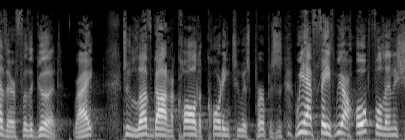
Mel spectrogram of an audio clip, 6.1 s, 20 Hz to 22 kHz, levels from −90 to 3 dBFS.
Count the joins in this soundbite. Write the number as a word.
one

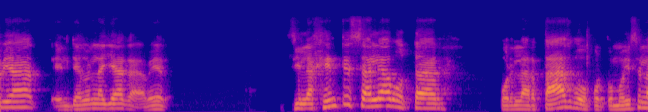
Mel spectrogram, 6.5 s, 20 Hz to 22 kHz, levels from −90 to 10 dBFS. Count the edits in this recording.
zero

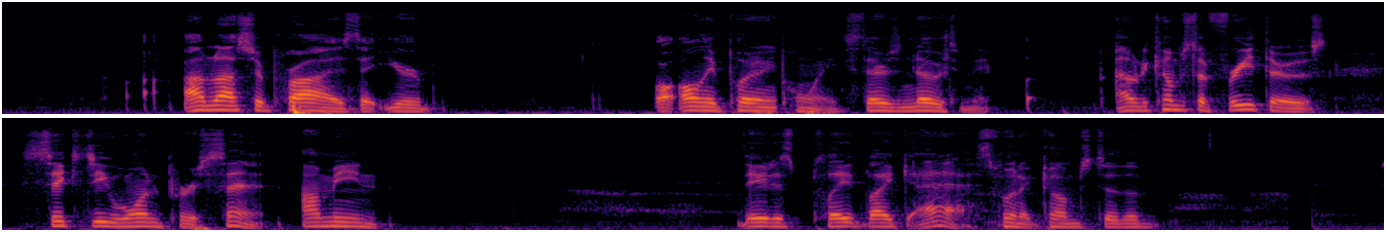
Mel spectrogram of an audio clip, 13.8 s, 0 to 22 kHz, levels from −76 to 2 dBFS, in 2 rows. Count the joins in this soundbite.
three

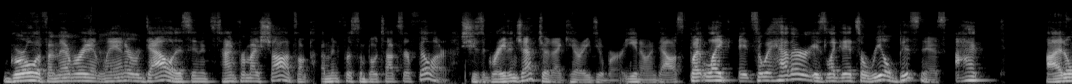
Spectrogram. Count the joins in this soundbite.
two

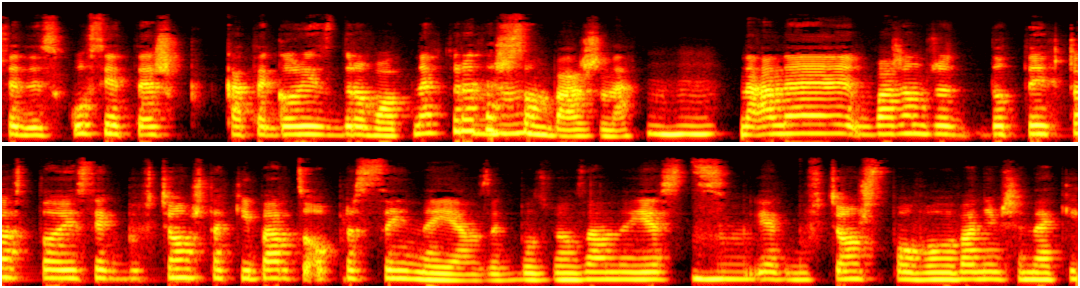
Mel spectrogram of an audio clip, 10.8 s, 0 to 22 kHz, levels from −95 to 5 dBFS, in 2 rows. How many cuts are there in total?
zero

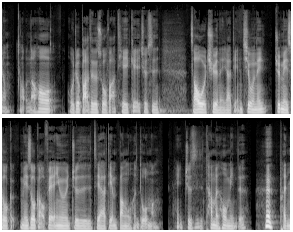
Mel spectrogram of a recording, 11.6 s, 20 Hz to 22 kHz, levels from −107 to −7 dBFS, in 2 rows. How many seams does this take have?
zero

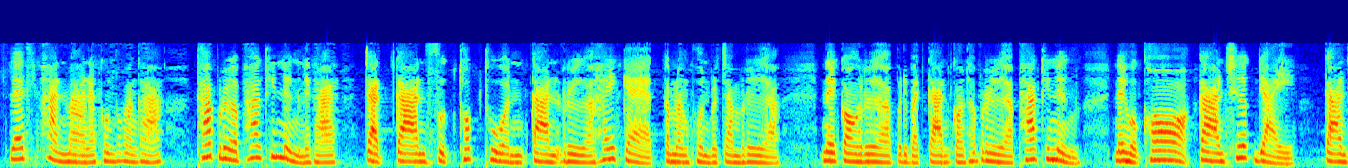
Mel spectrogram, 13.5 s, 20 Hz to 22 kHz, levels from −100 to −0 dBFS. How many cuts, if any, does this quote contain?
one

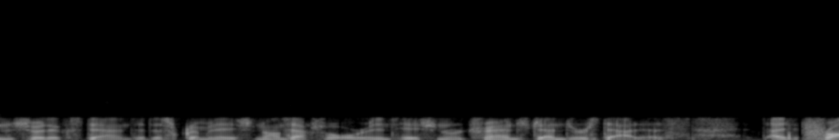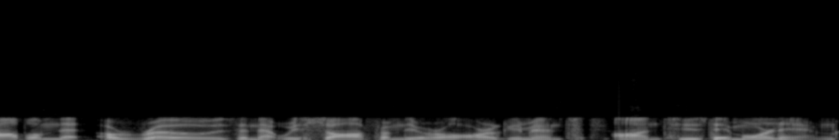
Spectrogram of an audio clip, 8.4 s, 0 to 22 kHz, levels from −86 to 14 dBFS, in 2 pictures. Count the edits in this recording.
two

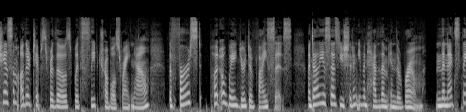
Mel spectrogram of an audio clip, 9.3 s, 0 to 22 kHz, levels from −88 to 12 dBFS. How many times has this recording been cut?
zero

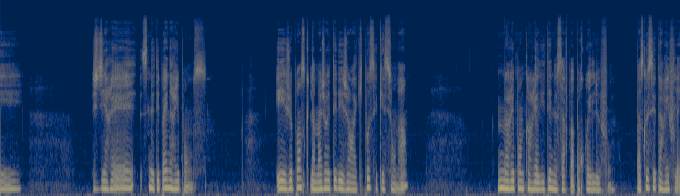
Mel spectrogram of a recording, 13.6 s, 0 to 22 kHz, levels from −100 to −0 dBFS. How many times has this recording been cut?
four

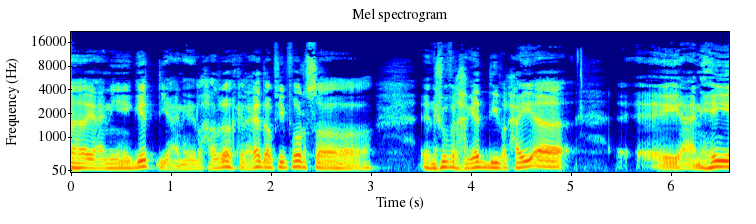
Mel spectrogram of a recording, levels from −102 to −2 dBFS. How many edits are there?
three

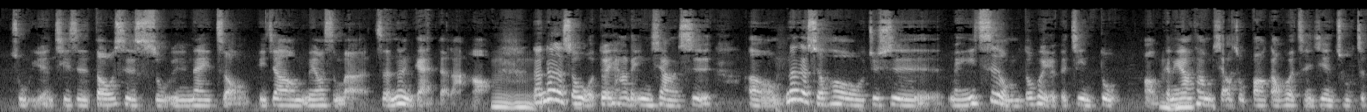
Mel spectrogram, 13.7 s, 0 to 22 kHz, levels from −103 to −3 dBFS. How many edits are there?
zero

